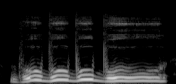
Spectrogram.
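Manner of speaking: very slow ghostly "bu-bu"; long wavering moan, close at hand; eerie booing nearby. A narrator's reading. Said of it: "раздалось уже совсем близко". (протяжное жуткое бубнение рядом)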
